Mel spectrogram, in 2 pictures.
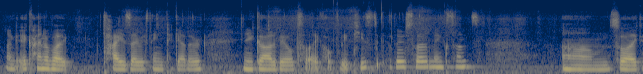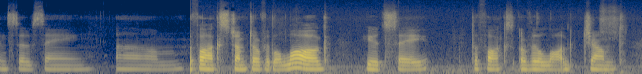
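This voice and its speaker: A woman's voice: fairly low pitch, a little hiss or hum. A young woman giving casual advice about living abroad, rambling with lots of ums and likes. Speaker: former resident giving advice.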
